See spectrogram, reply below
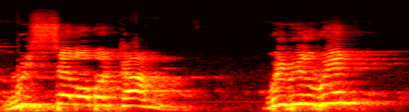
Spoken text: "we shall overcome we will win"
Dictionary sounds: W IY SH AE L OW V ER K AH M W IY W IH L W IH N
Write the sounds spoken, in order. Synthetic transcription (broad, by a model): W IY S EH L OW V ER K AH M W IY W IH L W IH N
